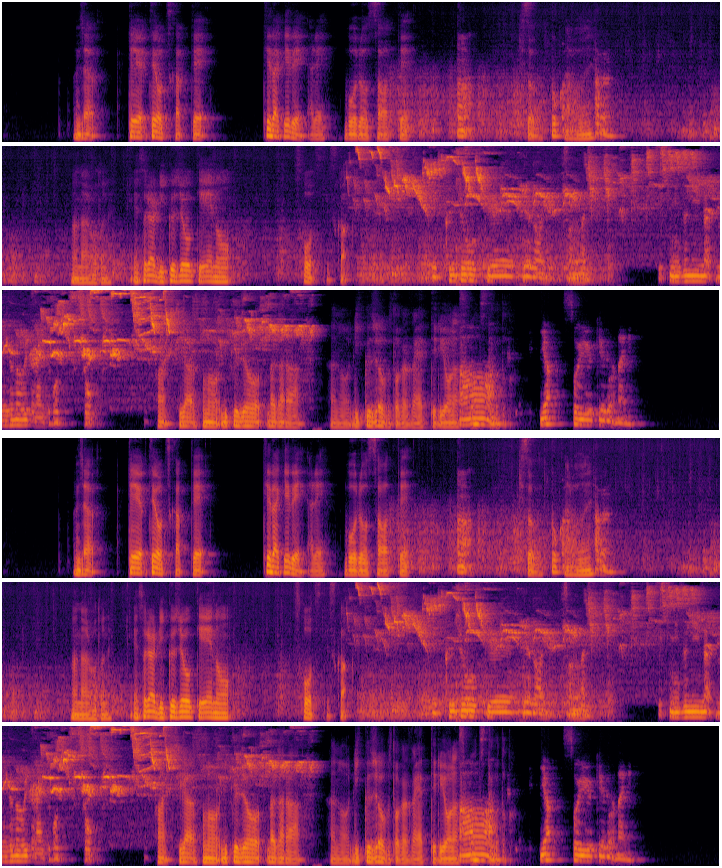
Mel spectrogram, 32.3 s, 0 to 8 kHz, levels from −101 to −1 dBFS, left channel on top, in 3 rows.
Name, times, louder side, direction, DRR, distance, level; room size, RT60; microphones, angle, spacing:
voice 1, 1.1-1.4 1.9-3.1 3.9-4.9 5.1-6.1 7.7-8.1 8.4-8.9 11.8-12.4 12.7-14.2 15.2-16.0 23.8-26.1 26.5-29.0, right 3 dB, 45° right, 13 dB, 0.5 m, -32 dB
sound 1, 5.8-20.0, right 1 dB, 80° right, 2.1 m, -45 dB
voice 2, 8.2-8.6 8.9-9.2 17.2-19.6 20.6-22.4 22.8-22.9 28.4-29.0 29.6-29.8 30.1-31.0, right 2 dB, 25° right, 8 dB, 1.3 m, -33 dB
sound 2, 15.9-26.2, left 2 dB, 5° left, 1.4 m, -31 dB
10.5 x 8.8 x 6.5 m, 0.42 s
head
